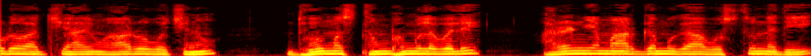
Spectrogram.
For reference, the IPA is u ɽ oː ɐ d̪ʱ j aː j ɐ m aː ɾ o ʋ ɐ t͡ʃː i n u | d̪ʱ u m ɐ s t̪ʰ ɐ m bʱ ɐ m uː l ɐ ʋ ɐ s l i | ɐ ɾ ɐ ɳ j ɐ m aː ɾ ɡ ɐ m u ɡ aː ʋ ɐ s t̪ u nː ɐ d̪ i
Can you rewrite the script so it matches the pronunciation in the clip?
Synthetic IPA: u ɽ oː ɐ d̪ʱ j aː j ɐ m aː ɾ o ʋ ɐ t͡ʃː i n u | d̪ʱ uː m ɐ s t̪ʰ ɐ m bʱ ɐ m u l ɐ ʋ ɐ l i | ɐ ɾ ɐ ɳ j ɐ m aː ɾ ɡ ɐ m u ɡ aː ʋ ɐ s t̪ u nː ɐ d̪ i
